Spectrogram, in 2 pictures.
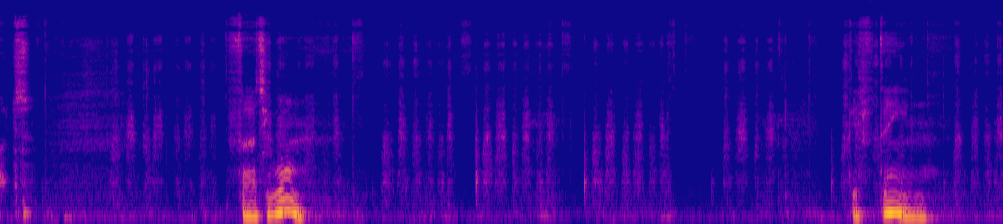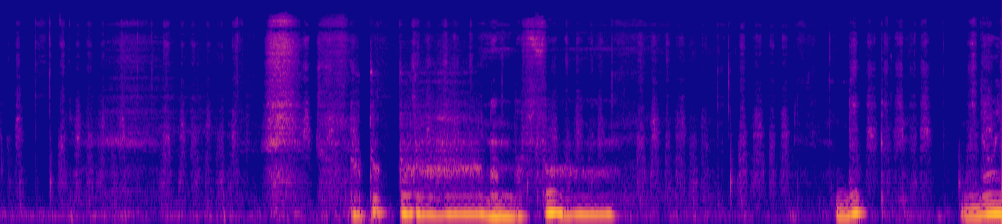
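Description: A coin scratches across a card.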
